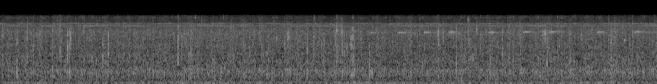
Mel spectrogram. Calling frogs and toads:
marbled tropical bullfrog
3:30am

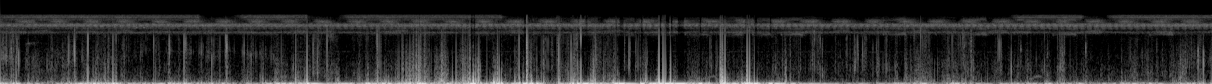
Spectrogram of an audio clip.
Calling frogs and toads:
none
12:30am

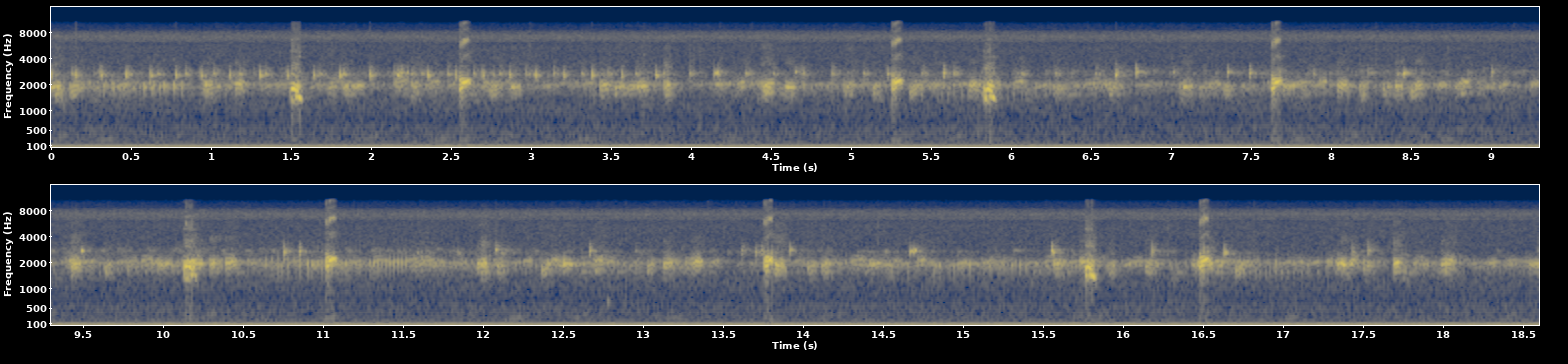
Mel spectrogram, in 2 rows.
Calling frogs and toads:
Leptodactylus latrans, Bischoff's tree frog, Cochran's lime tree frog
~3am

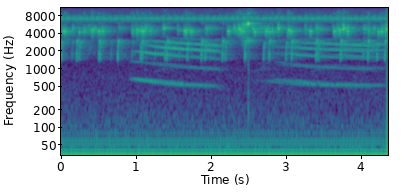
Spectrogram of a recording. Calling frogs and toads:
dwarf tree frog, pointedbelly frog, menwig frog, lesser tree frog
8pm

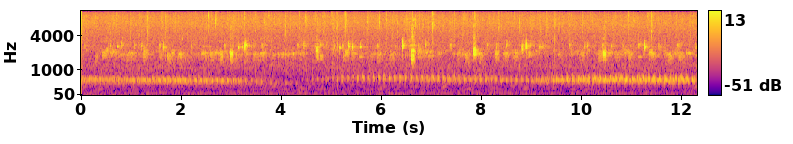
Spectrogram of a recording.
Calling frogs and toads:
Bischoff's tree frog, yellow cururu toad, Cochran's lime tree frog, Leptodactylus latrans
11:30pm

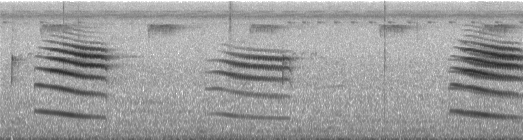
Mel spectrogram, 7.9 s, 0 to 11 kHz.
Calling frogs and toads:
pointedbelly frog, menwig frog
~6pm

